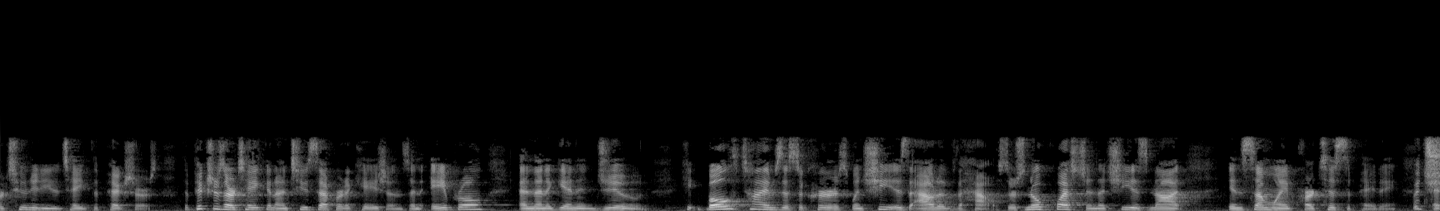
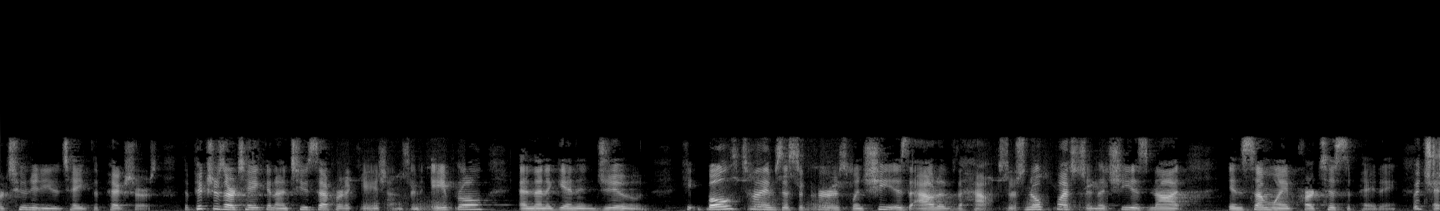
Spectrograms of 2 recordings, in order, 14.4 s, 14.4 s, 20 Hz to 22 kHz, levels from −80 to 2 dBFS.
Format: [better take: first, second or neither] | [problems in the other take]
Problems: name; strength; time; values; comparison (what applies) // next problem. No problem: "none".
first | noise reduction (neural separator model SepFormer DNS4)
